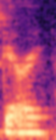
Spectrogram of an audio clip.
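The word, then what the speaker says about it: Gerry: It's spelled that way, but it's pronounced Gary.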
